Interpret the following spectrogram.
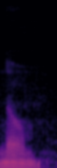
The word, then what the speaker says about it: gnome: Pronounced gnome.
